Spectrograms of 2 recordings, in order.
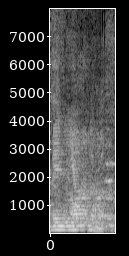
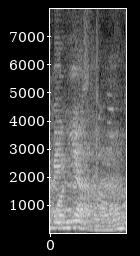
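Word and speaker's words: Mignogna: My last name is pronounced Mignana. Like tomorrow, Mignana.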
